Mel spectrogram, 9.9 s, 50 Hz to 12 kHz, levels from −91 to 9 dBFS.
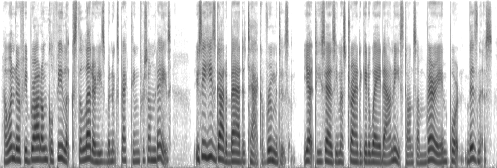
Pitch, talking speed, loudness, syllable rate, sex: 195 Hz, 240 wpm, -18 LUFS, 6.1 syllables/s, female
